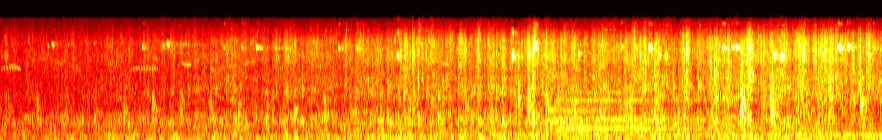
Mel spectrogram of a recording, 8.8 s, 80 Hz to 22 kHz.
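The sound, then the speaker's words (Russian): A horse-drawn carriage pulled by four white horses travels along a road through a green field, its hooves clip-clopping steadily over a rumbling background. The sound grows slightly louder toward the end. “Через зеленое поле по дороге едет карета, запряженная 4 белыми лошадьми.”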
